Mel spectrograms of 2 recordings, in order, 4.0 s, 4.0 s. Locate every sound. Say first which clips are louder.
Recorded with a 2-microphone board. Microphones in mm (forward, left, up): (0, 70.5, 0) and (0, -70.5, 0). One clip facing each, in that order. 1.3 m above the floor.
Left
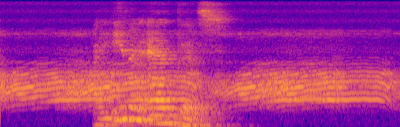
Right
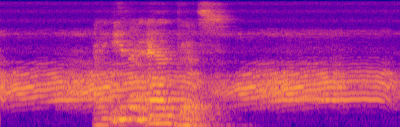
0.9 s a man speaking: left 1 dB; 75° right (ahead or behind), 1.7 m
